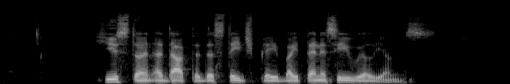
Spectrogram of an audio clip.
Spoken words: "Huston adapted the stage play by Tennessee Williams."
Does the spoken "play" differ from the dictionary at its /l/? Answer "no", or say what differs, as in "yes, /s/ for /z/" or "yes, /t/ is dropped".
no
